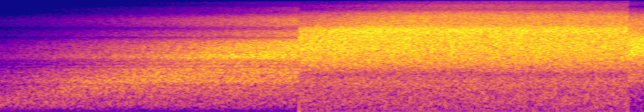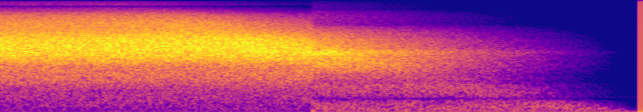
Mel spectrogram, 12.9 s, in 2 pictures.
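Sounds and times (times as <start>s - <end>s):
noise maker: 0.0s - 12.8s.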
